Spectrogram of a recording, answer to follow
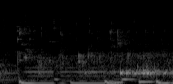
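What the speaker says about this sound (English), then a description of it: "swing all the way over and start pouring into this shaker" Kraken rum and Campari poured from two bottles at once into a cocktail shaker, a steady liquid splash with faint dripping, close and moderately loud throughout.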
